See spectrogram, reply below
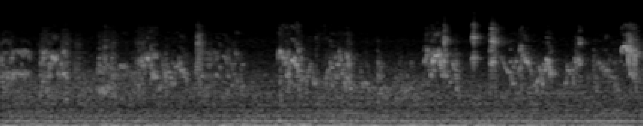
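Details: Breeding colony of budgerigars calling densely, quick chirrups and bright warbled phrases tumbling over one another, a faint low hum behind.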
